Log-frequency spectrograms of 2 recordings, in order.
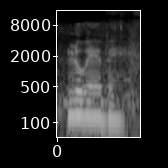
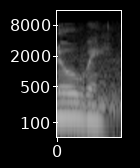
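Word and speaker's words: Loewe: ang pagbigkas dito is leve Hindi yan lowe ang pagbigkas po dito sa bag is ang pagbigkas dito sa brand is leve 50,000 yan pang lalaki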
